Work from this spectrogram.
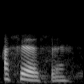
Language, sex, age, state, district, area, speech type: Assamese, female, 45-60, Assam, Udalguri, rural, conversation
